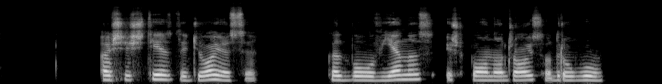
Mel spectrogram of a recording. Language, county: Lithuanian, Kaunas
